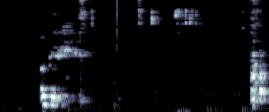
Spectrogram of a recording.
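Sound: dice being rolled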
